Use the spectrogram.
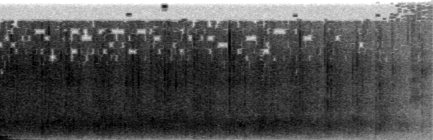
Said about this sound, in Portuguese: Quem recebe esta palavra, aplauda o nome do Senhor.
